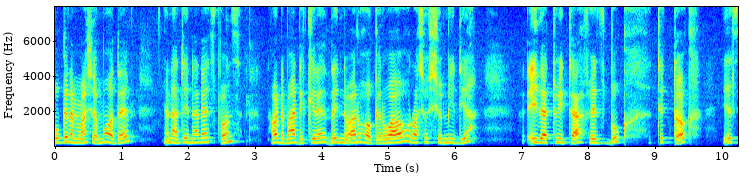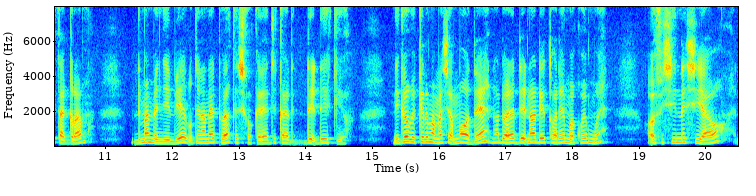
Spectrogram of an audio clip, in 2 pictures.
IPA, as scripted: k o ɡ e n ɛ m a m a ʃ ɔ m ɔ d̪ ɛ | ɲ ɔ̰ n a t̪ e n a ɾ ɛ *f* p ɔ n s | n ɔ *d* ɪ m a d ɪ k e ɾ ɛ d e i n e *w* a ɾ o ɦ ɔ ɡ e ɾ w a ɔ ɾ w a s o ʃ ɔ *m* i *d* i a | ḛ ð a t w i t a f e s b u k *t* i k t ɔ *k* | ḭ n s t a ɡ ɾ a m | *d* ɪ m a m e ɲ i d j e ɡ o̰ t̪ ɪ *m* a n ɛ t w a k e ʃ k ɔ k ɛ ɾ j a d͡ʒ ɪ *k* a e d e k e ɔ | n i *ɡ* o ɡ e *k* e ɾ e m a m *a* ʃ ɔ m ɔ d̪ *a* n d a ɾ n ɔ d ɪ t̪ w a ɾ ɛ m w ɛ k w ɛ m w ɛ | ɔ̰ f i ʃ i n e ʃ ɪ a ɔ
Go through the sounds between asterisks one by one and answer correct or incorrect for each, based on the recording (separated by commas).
incorrect, correct, correct, correct, correct, correct, correct, correct, incorrect, correct, correct, correct, correct, incorrect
